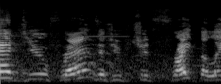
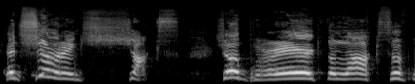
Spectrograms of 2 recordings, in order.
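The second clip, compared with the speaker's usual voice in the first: slow, booming tyrant rant; 3 dB louder, slower than usual. Acted. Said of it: "my chief humor is for tyrant".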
